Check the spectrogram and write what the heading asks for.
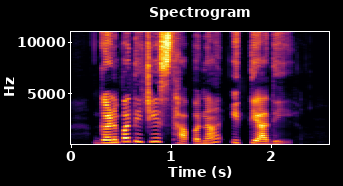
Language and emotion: Marathi, neutral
